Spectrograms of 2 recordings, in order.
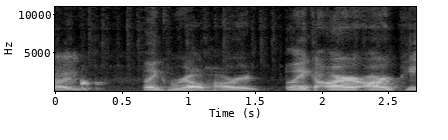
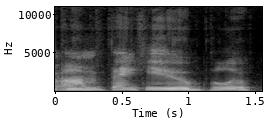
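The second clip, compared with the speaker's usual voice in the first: normal talking voice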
